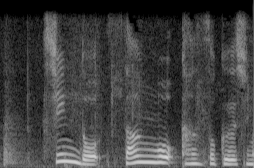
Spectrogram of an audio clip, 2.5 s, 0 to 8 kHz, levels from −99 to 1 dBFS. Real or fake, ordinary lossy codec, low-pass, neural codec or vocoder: real; none; 7.2 kHz; none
